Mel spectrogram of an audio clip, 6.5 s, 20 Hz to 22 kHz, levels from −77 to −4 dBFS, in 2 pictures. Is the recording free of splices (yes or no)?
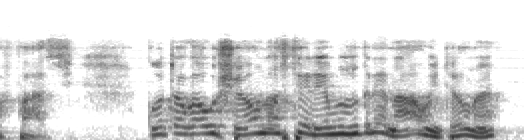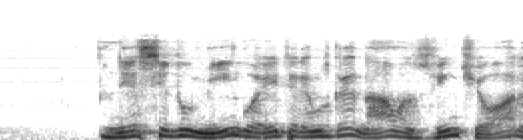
yes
